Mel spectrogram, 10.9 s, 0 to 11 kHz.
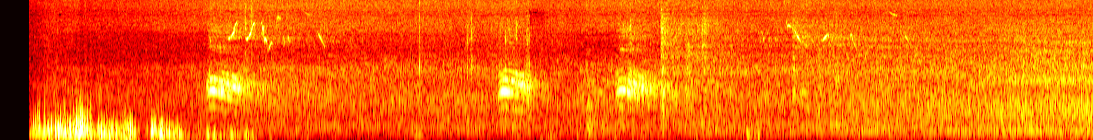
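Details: A carrion crow foraging at a riverside in Japan in late June 2018 gives three short, hoarse hiccuping notes a few seconds apart, repeated strange sounds like hiccups or retching, after dull low thumps over a steady rush.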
